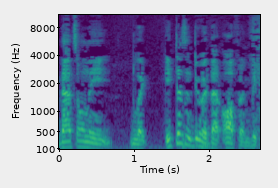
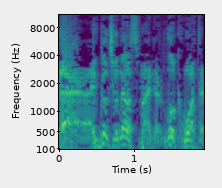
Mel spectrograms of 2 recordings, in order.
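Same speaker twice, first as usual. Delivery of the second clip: mock Russian accent, villain voice; 6 semitones higher, 3 dB louder than usual. Discussing a villain bantering with the hero, quoting Paul Giamatti's fake Russian accent. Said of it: "Why am I still in fake Russian accent?".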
